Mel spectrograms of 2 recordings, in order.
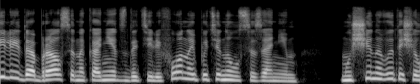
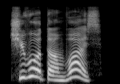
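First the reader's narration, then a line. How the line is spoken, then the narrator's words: Shouting. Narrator (Russian): крикнула Леся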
